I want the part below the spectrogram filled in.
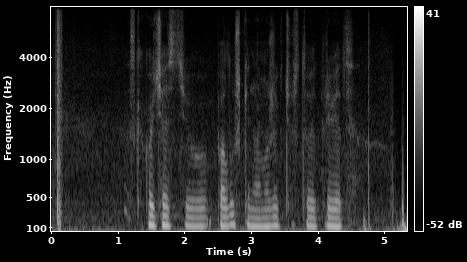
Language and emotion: Russian, neutral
